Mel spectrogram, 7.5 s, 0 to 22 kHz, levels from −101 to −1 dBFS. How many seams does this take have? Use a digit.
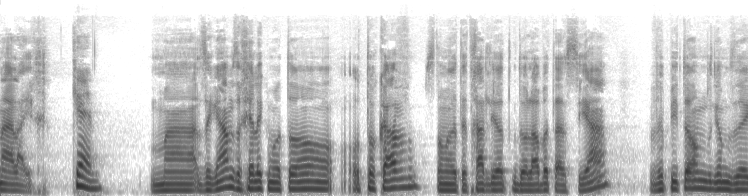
0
